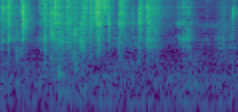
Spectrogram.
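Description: Crinkly plastic wrapper of a toy blind bag being pulled open by hand, a rapid run of crackles that dies down near the end.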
